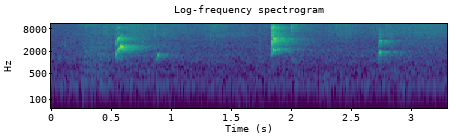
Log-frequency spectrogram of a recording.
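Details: Hand-tame pet Java sparrow in its cage, calling to its owner as the owner gets up to leave: three sharp, bright chirps spaced irregularly over three seconds, the first with a short soft note after it, in a quiet room.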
